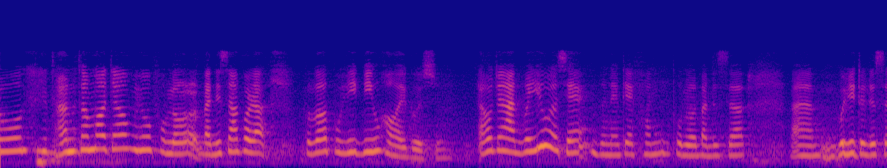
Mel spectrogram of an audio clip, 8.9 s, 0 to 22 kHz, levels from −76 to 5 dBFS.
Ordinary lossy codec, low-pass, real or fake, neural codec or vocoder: none; 7.2 kHz; fake; codec, 16 kHz, 0.5 kbps, FunCodec, trained on Chinese and English, 25 frames a second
